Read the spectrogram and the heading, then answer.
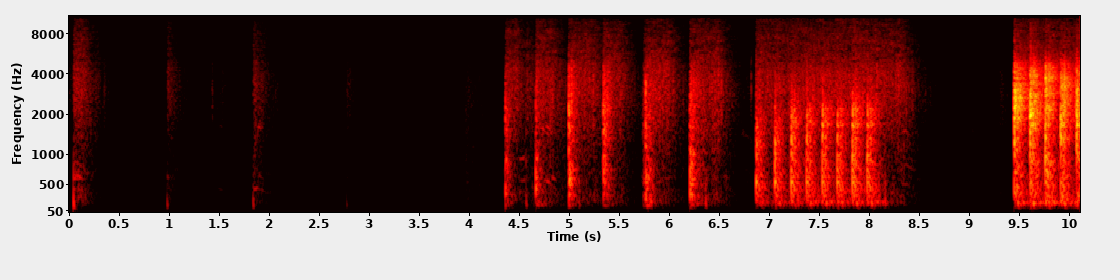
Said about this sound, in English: Girl, come in. Don't knock my door down.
